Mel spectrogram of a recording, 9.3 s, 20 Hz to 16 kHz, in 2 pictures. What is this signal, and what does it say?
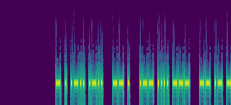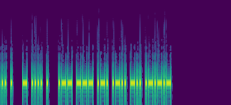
Morse code, heard as a keyed tone, about 40 wpm, 700 Hz. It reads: TELL ME WHO MADE THE WORLD.
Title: Sentences from Top 200 Words 40wpm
